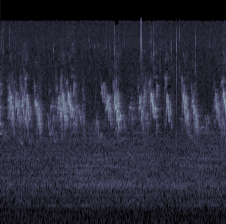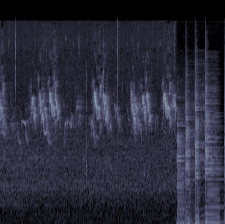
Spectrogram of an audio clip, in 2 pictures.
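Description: Small birds chirping over and over in quick short bursts, over a faint steady background hiss. About eight seconds in, rock music with electric guitar cuts in abruptly and is much louder.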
